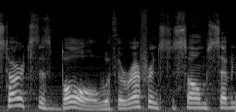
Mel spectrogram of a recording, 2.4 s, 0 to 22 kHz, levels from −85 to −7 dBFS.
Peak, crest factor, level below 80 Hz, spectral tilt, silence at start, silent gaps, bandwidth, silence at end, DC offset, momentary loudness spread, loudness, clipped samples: -20 dBFS; 16 dB; -64 dBFS; -5.5 dB/octave; 0 s; none; 15.5 kHz; 0 s; under 0.1%; 7 LU; -36 LUFS; under 0.1%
